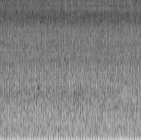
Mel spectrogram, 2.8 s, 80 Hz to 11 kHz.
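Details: Hyundai/Kia Sportage idling after a jump start from a 10.5 V battery: steady, even low pulse with no misses or knocks. Charging reads 13–14 V, fine.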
